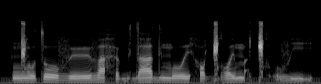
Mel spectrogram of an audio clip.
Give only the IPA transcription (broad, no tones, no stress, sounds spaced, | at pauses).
ŋ͡ǁ o t oː v øː v a h œ b ɪ d aː d ɪ m oː ɪ̯ h ɔ ɡ͡ǁ ɔ ɪ̯ m a̰ ǁʰ o̰ v i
